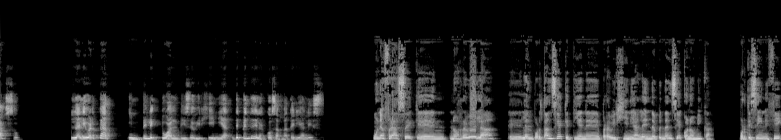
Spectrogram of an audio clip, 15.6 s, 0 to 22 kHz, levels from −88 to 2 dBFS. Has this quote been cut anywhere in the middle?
no; 0 cuts

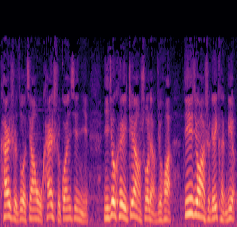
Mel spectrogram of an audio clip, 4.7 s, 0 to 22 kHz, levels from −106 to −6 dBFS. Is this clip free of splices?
yes; 0 cuts

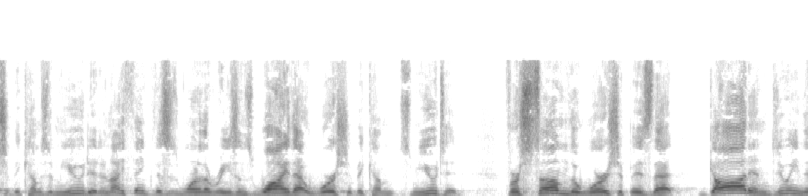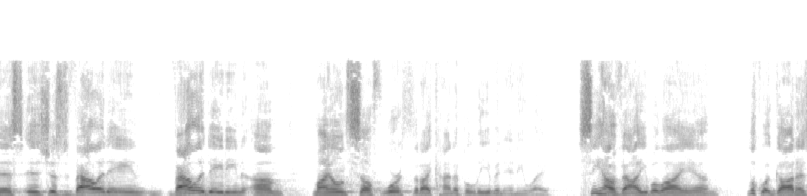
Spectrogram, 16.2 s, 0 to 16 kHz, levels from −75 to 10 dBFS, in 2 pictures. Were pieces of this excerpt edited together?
no; 0 cuts

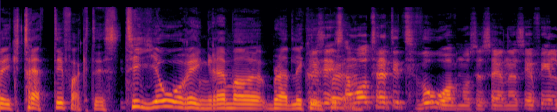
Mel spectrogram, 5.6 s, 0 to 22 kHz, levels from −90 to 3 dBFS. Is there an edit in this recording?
yes; 1 cut; at 4.6 s

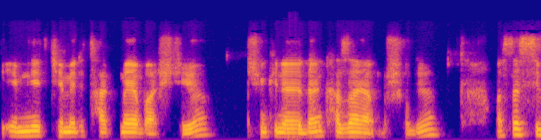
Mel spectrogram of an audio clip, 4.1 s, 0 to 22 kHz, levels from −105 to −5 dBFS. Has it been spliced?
yes; 1 cut; at 1.9 s

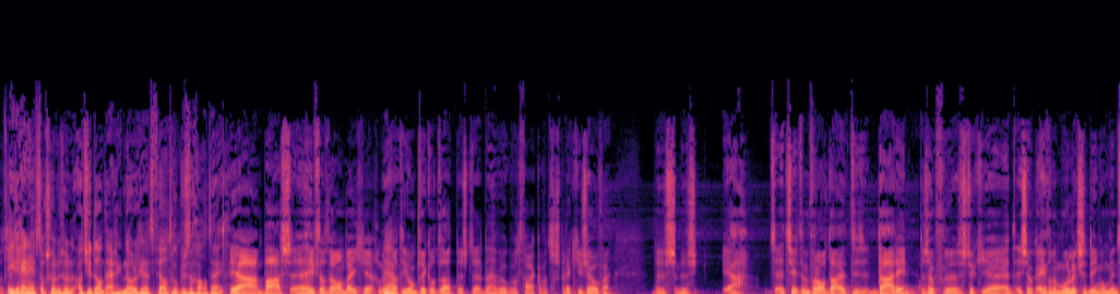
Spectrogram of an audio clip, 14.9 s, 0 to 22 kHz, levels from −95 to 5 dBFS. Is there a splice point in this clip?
yes; 2 cuts; at 9.0 s, 12.2 s

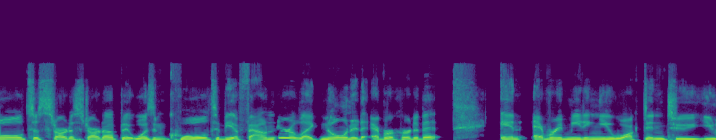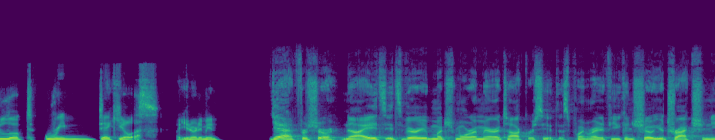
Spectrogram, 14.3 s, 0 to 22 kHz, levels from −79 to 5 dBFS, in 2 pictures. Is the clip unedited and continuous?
no; 1 cut; at 8.9 s

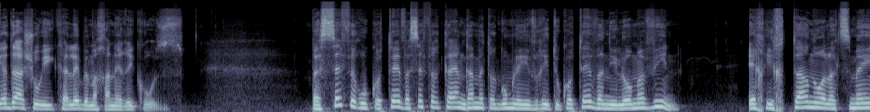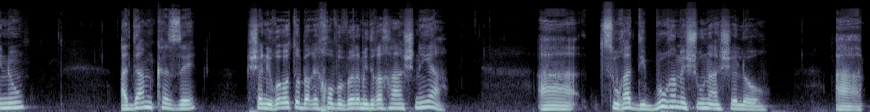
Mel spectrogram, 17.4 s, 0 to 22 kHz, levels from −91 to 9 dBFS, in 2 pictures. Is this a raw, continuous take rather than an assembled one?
yes; 0 cuts

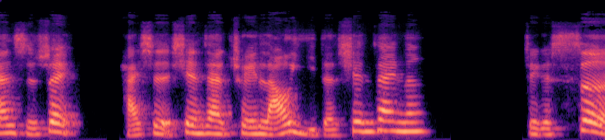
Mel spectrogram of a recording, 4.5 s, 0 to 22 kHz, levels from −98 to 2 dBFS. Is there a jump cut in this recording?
yes; 1 cut; at 1.7 s

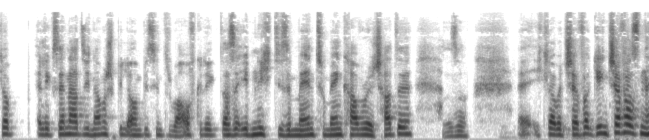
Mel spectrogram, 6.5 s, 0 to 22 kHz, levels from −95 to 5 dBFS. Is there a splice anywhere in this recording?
yes; 1 cut; at 4.4 s

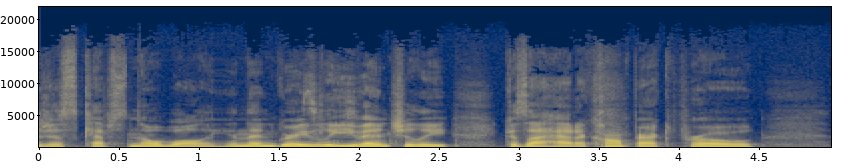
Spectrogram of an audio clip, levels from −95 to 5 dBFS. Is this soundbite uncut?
yes; 0 cuts

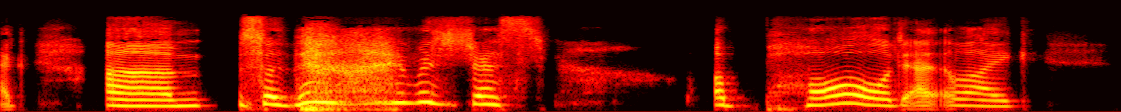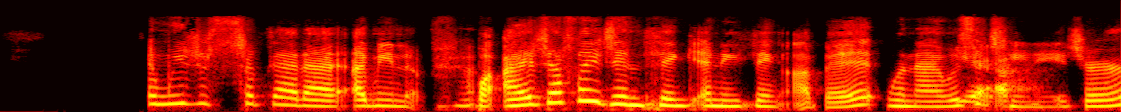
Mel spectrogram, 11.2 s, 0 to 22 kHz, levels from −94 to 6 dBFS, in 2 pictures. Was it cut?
yes; 1 cut; at 8.0 s

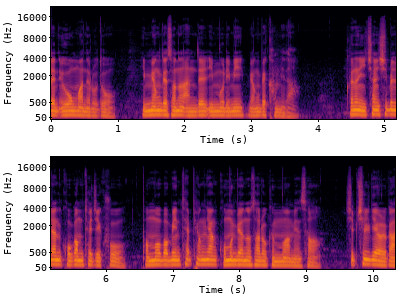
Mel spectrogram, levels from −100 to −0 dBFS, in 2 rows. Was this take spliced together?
no; 0 cuts

